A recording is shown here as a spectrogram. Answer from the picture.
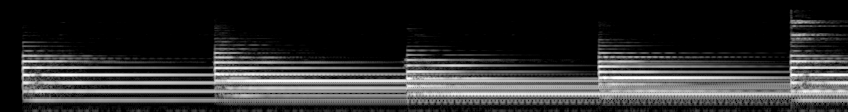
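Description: Intro jingle of four bell tones struck about a second apart, each ringing on and slowly fading. Each tone is lower in pitch than the one before.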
